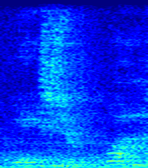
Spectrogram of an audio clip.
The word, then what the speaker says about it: Yeshua: Jesus' name in Aramaic is pronounced Yeshua. Are you seeing it? Both Yeshai and Yeshua are derivatives of the name Yeshua.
